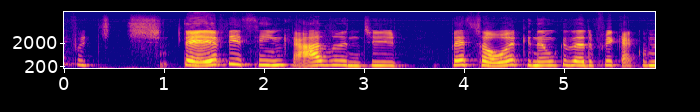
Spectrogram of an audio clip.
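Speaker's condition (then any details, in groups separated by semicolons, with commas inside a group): Cerebral palsy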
